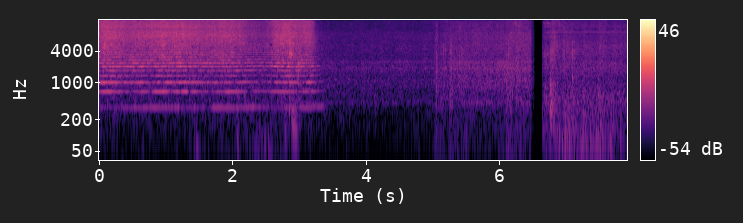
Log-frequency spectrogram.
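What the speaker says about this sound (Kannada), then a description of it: "ನಮ್ಮ ಟ್ರೈನ್ ಈಗ BG ಕೆರೆ, ಬೊಮ್ಮಗೊಂಡನ ಕೆರೆ ರೈಲ್ವೆ ಸ್ಟೇಷನ್ಗೆ ಎಂಟ್ರಿ ಆಗ್ತಿದೆ" A train horn sounds with steady tones for a few seconds, then a train arriving at a railway station rumbles and rattles along the tracks, followed by louder clattering near the end.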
